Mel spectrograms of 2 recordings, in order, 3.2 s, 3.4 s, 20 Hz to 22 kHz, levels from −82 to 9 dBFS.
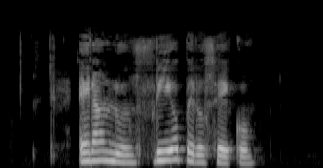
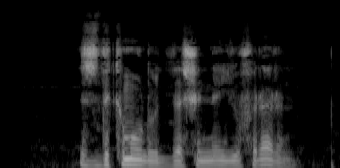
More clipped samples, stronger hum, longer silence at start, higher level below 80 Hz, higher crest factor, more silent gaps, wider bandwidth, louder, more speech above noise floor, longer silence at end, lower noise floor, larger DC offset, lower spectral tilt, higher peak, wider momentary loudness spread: neither; neither; second, 0.5 s vs 0.8 s; about the same, -70 dBFS vs -66 dBFS; about the same, 18 dB vs 22 dB; neither; second, 10 kHz vs 16 kHz; first, -22 LUFS vs -26 LUFS; first, 53 dB vs 44 dB; first, 0.7 s vs 0.5 s; about the same, -74 dBFS vs -72 dBFS; neither; first, -5.5 dB/octave vs -2 dB/octave; about the same, -6 dBFS vs -8 dBFS; about the same, 10 LU vs 12 LU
